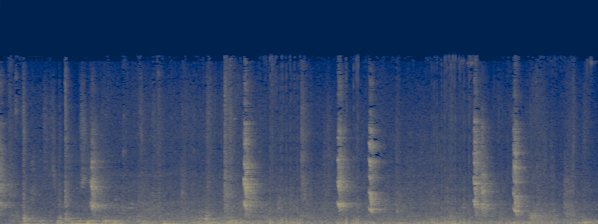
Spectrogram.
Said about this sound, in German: macht den Transportkäfig auf und die vier Vögel flattern raus.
